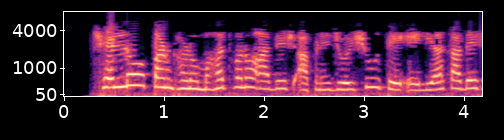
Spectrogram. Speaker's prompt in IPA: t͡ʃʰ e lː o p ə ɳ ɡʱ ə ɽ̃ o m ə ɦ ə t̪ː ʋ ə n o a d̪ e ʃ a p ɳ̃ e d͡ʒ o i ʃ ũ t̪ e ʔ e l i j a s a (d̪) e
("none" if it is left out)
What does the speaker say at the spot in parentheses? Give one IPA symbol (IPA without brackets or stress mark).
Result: d̪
